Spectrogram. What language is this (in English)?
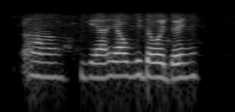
Manipuri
